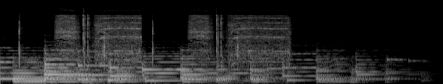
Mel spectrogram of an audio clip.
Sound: camera clicking

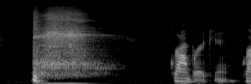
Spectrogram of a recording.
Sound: puffs

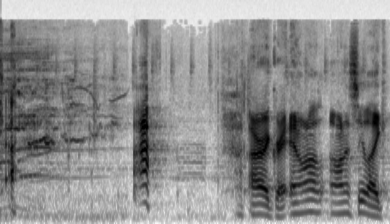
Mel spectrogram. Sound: both laughing

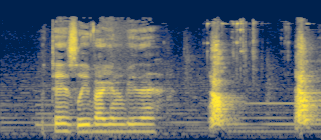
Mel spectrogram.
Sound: barking

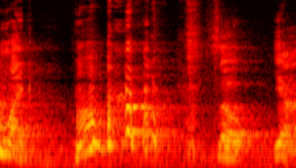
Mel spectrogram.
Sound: giggles

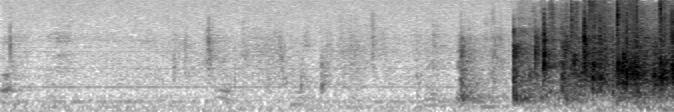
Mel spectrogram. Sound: applause

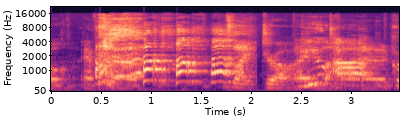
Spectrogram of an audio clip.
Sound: laughing

